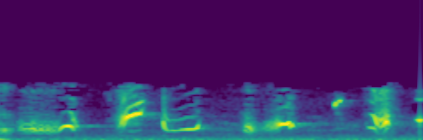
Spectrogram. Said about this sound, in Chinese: 而且它还听到了各种鸟叫的声音。它特别爱听鸟儿们歌唱，有时它会突然跳起来追逐着小鸟，但是大部分的时候，它只是静静的听，内心不断的发出赞叹：“哦，这些鸟儿的声音太美了。”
